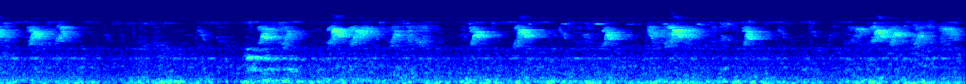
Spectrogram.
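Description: Small birds chirping in quick clusters of short, high calls that keep repeating, over a faint steady low hum.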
